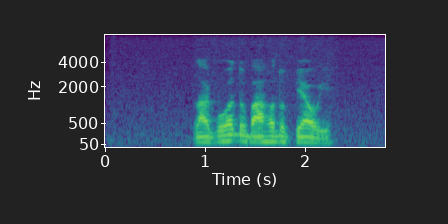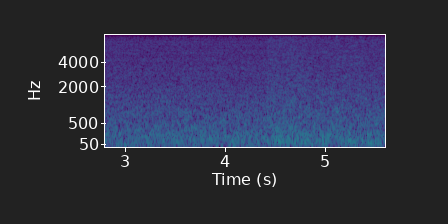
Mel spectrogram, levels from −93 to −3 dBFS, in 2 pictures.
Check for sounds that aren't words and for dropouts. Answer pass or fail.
pass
